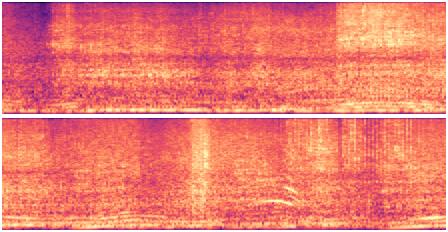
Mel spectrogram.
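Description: Six-cylinder demolition derby car engines revving hard, their pitch rising and falling as the cars drive and ram, with a sharp crash about five seconds in.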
